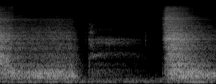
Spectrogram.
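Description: A latex balloon being blown up by mouth: two long puffs of breath rush into it, the first lasting nearly a second and the second starting just before the end, with a quieter pause between them.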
